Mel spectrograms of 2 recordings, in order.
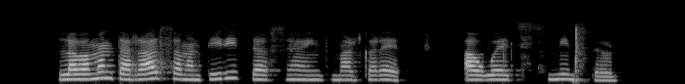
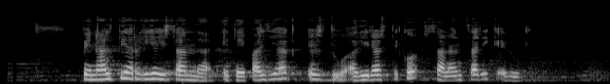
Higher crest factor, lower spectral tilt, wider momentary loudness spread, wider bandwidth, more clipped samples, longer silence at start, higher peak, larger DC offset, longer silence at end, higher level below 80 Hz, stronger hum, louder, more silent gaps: about the same, 20 dB vs 18 dB; about the same, -6.5 dB/octave vs -5.5 dB/octave; first, 12 LU vs 7 LU; second, 7.2 kHz vs 10.5 kHz; neither; second, 0.6 s vs 0.85 s; about the same, -6 dBFS vs -8 dBFS; neither; second, 0.7 s vs 0.85 s; first, -70 dBFS vs -78 dBFS; neither; about the same, -25 LUFS vs -24 LUFS; first, 2.45-2.51 s, 4.13-4.22 s, 4.45-4.63 s vs none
